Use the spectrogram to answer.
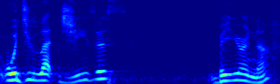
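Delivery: ordinary talk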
